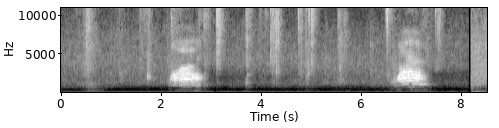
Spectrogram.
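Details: An indoor four-year-old male platinum mink Tonkinese cat asks for a night snack. It gives two drawn-out, wavering meows about four seconds apart, with quiet clicks, taps and rustling in between.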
